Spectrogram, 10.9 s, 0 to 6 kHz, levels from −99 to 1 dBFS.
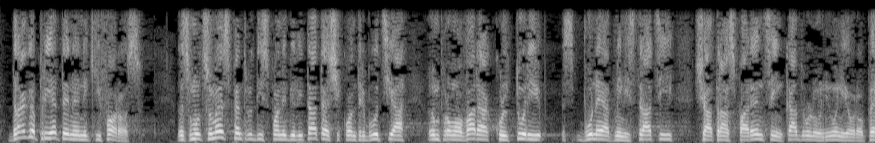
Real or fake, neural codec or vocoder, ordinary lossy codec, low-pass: real; none; none; 5.4 kHz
